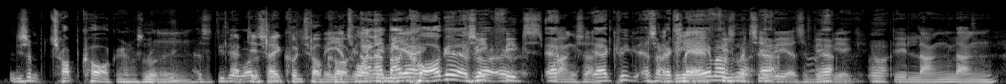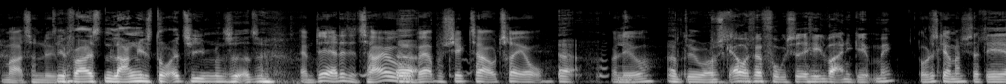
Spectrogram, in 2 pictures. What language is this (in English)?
Danish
